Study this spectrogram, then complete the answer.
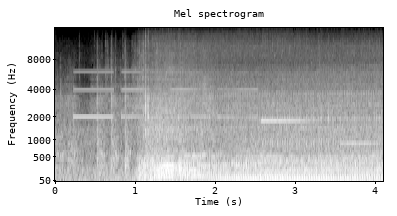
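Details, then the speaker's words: Damaged 2019 Audi RS5 bought at auction, first start after a battery change: a brief crank, then it fires cleanly, flares and settles into a steady, even idle with no knocks. It sounds healthy. "sounds how'd that sound pretty healthy okay yeah it sounded pretty good"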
